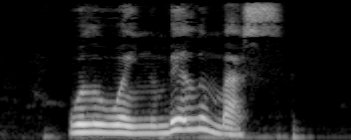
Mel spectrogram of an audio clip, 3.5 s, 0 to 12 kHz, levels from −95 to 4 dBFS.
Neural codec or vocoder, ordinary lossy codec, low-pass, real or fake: none; MP3, 64 kbps; 10.8 kHz; real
